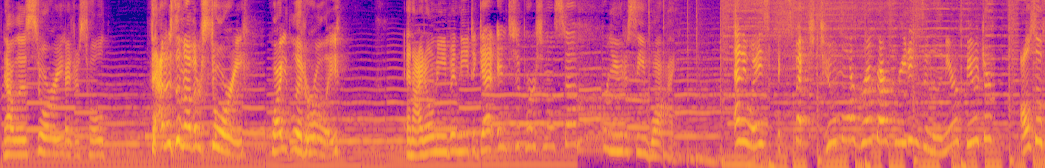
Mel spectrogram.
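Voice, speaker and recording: A woman with a fairly high voice speaks as the host of a channel. Her manner is informal and chatty, and music plays clearly underneath her. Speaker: channel host and story narrator. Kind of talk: dramatic horror reading, then casual chatty outro.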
